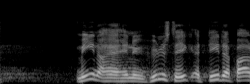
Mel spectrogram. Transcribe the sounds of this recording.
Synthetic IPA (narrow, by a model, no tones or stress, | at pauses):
me̝̰ːnɐhæɦænəɦyləsd̥əe̝ɡ̥æd̥e̝ɾæɐb̥ɑ̈ː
